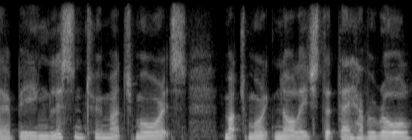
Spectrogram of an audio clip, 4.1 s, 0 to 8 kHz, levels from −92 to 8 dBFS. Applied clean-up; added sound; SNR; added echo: none; none; none; none.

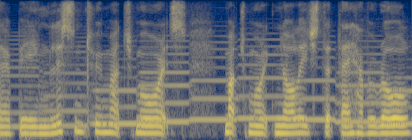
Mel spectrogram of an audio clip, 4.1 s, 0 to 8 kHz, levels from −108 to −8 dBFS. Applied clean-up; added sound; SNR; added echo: none; Wind instrument, woodwind instrument; 11 dB; none.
